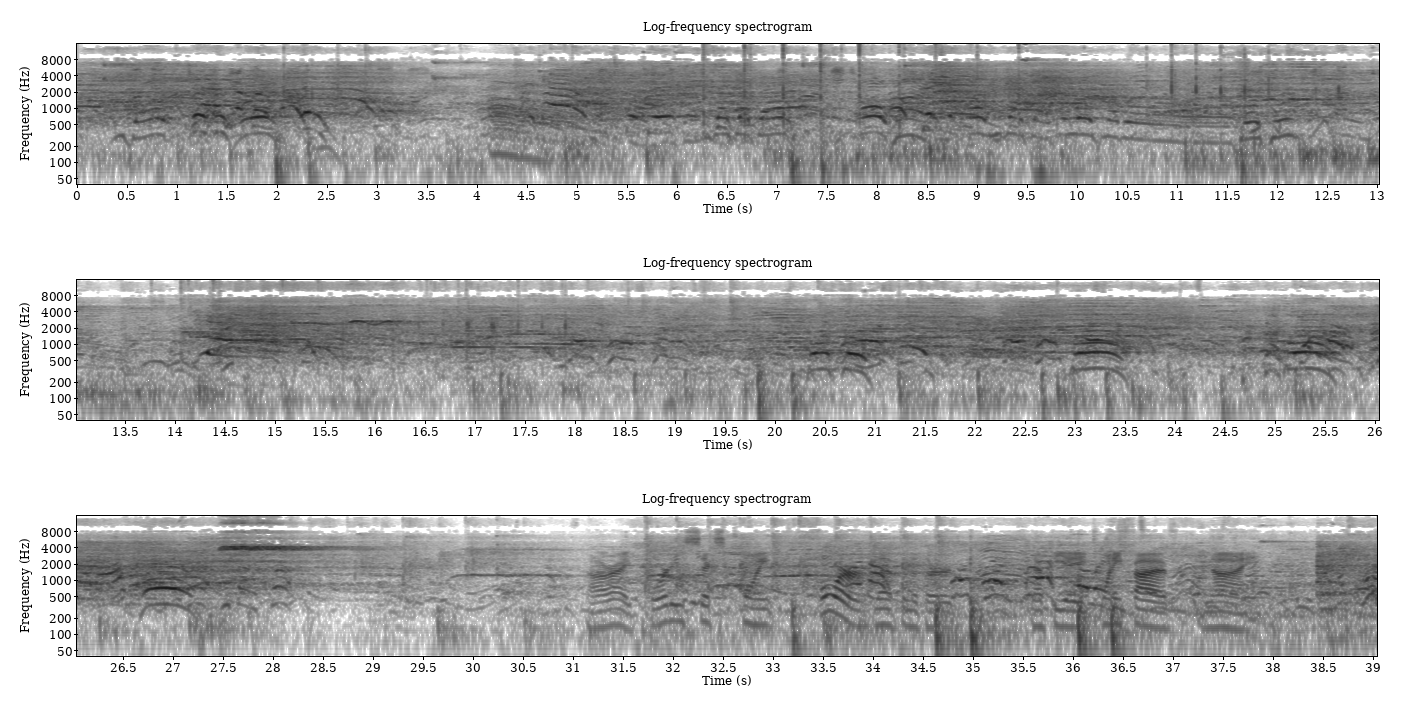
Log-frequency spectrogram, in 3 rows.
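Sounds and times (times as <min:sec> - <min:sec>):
crowd shouting and cheering: 0:00.0 - 0:39.0
high whistle blast: 0:27.4 - 0:29.0.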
